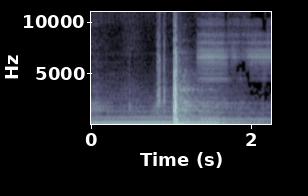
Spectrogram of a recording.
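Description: A fuse clunks loudly into a metal box.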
